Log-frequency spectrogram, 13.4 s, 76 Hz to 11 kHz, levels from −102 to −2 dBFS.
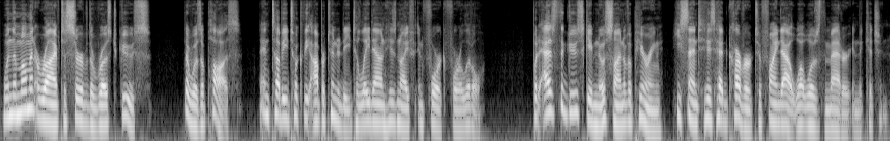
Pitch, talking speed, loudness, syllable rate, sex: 145 Hz, 235 wpm, -20 LUFS, 6.2 syllables/s, male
